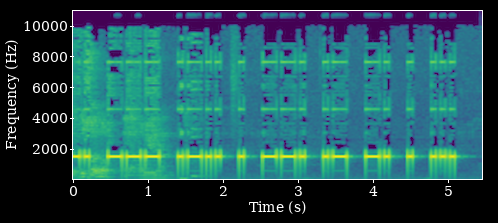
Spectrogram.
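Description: A single steady high-pitched tone keys on and off in a string of short and long beeps, spelling out Morse code. Some brief muffled voices and noise come at the start.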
